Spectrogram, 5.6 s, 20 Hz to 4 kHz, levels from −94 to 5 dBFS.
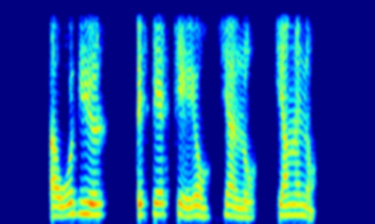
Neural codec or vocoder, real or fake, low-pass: codec, 24 kHz, 0.9 kbps, WavTokenizer, medium music audio release; fake; 3.6 kHz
